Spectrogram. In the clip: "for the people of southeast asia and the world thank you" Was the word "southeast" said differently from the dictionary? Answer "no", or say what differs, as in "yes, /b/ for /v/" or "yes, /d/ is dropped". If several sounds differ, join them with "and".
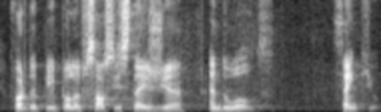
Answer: yes, /s/ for /θ/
